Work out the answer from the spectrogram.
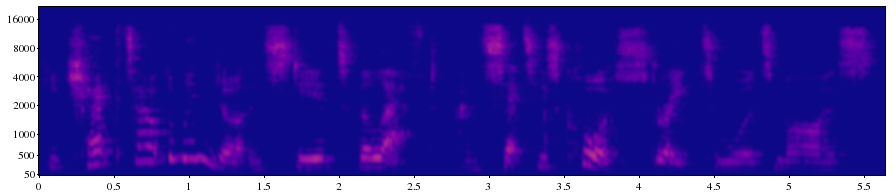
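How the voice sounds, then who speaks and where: A woman's voice: mid-range voice, big pitch swings, measured pace, warm tone. A woman teacher reading a children's story aloud expressively, recorded in an echoey room.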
